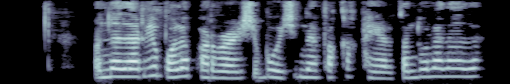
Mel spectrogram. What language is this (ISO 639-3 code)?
uzb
